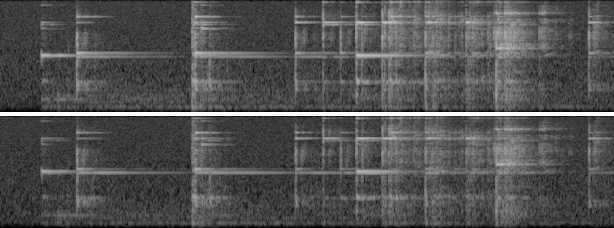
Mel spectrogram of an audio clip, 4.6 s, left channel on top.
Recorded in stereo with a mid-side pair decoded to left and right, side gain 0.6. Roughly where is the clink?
Ahead left.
